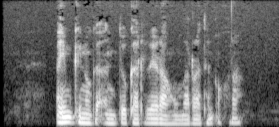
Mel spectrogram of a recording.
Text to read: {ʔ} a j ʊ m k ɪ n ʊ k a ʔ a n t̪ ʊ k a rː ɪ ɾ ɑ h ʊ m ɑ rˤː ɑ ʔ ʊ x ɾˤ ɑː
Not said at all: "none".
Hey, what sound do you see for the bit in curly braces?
ʔ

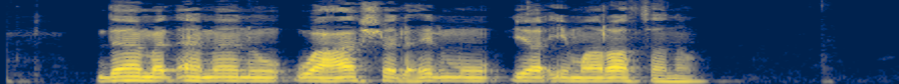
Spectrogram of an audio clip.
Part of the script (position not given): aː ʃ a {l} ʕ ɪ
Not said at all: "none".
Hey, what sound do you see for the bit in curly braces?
l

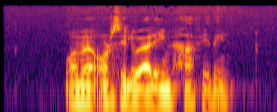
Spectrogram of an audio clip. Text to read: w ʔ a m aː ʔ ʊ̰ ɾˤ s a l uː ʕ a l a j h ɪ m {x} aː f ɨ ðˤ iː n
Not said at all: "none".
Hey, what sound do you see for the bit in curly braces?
ħ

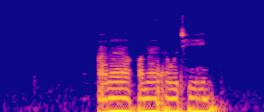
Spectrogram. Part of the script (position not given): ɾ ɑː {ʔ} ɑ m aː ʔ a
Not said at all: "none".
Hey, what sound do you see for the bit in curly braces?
q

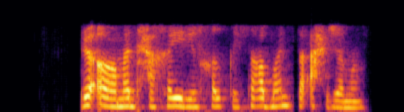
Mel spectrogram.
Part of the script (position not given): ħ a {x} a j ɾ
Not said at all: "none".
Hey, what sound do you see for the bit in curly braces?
x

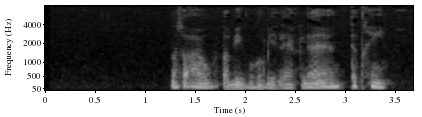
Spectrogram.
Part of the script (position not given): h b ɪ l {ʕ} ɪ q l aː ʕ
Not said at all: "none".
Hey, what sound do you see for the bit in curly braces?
ʕ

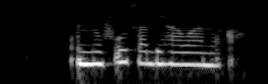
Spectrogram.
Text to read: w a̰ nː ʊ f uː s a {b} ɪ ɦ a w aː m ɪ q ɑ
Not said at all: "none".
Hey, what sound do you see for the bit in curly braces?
b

